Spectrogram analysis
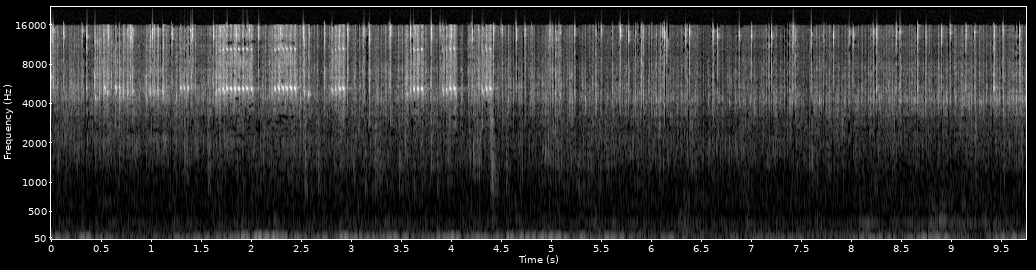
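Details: Crickets chirp in quick high-pitched pulse bursts, loudest in the first half, then fade to a thinner continuous buzz beneath crackling clicks.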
